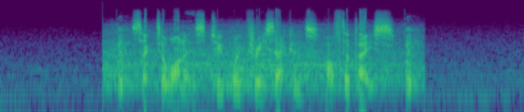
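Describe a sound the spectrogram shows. A man commentates with animation, heard through an online call.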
